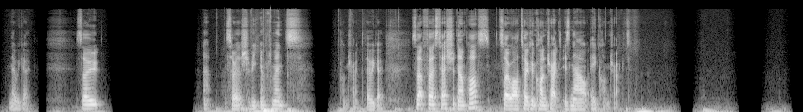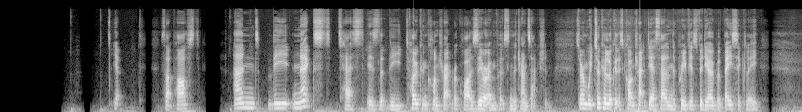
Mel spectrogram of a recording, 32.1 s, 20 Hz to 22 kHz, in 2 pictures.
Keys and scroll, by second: 5.8 Return, 6.9 super+s.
